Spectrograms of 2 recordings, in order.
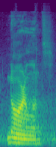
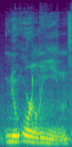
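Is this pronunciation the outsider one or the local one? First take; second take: local; outsider. First: It is pronounced the way locals say it. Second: It is pronounced the way an outsider says it. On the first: The speaker calls it right. "You say New Orleans" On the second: The speaker calls it wrong. "you don't say New Orleans like like I do"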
